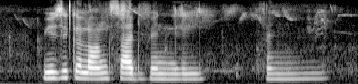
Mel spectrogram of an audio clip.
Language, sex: English, female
